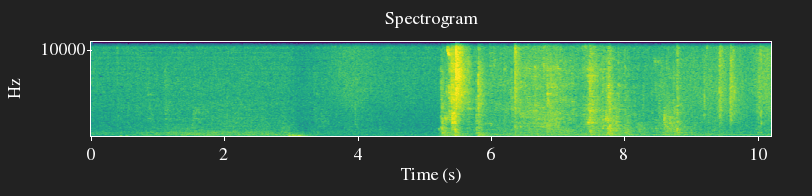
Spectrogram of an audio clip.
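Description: KONE elevator's sliding car and landing doors opening: a low rumble and a knock in the first three seconds, then a sudden bang about five seconds in as the doors move, followed by clattering knocks over a steady door-motor hum.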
